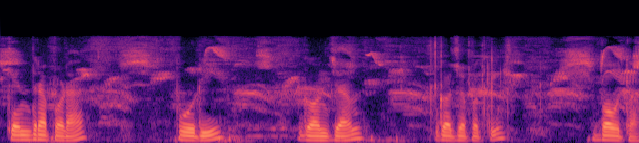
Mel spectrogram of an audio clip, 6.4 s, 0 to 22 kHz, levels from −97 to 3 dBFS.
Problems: constant background noise, continuous background conversations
